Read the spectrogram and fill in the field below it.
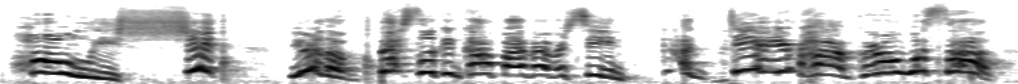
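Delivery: very high, loud, whooping shouts, imitated; astonished admiration. Suspect sees the cop in the light, whooping admiration. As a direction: holler it like a smitten catcaller. Suspect suddenly smitten with officer.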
